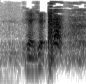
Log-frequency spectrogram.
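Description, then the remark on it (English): A fairly loud cough from a person with a cold, in two quick bursts: a short rough throat-clearing sound followed by a sharper, harsher cough, then quiet room tone. “I really do have a cold, so that cough is not...”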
